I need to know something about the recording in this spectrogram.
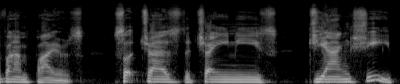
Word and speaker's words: jiangshi: there are Asian vampires such as the Chinese jiangshi pronounced Chong Chi evil spirits they attack people and drain their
